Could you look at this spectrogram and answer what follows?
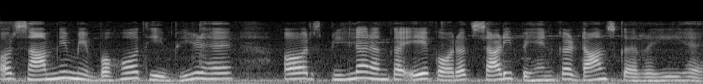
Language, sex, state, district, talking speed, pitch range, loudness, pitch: Hindi, female, Bihar, Jahanabad, 160 wpm, 190-255 Hz, -16 LUFS, 220 Hz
